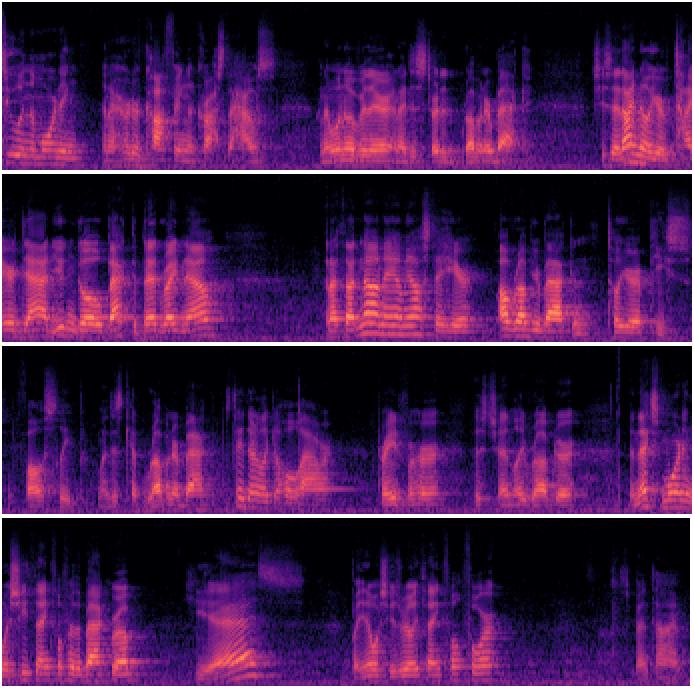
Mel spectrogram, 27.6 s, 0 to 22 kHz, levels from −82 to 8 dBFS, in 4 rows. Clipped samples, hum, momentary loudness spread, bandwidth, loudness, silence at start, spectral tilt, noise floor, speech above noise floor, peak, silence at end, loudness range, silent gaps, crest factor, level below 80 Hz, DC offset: under 0.1%; none; 18 LU; over 20 kHz; -24 LUFS; 0 s; -4 dB/octave; -50 dBFS; 26 dB; -4 dBFS; 0.05 s; 8 LU; none; 22 dB; -56 dBFS; under 0.1%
